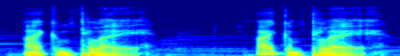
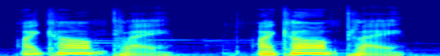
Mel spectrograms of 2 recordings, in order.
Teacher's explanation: Así que, en lugar de ser can, así súper corta, es can't. Aunque la T no lo voy a pronunciar porque está entre consonantes, esta A está alargada y acentuada esta palabra.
